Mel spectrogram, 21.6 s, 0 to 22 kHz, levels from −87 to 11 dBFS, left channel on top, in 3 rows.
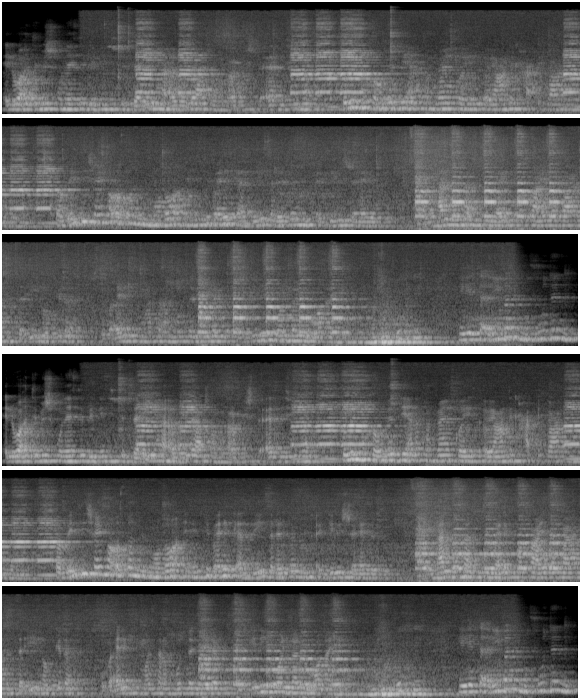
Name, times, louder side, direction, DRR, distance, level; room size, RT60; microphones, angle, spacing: voice 1, 0.0-3.9 4.2-7.5 7.9-11.9 12.4-15.3 15.7-18.8, right 2 dB, 55° right, 2 dB, 0.7 m, -24 dB
sound 1, 1.0-20.9, left 1 dB, 35° left, 0.7 m, -31 dB
sound 2, 1.7-1.9 2.2-2.4 3.6-4.6 7.0-7.9 12.4-14.2 16.9-18.7, left 1 dB, 90° left, 0.8 m, -18 dB
voice 2, 19.3-21.5, right 1 dB, 10° right, -1 dB, 0.4 m, -25 dB
4.4 x 3.6 x 3.3 m, 1.2 s
head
